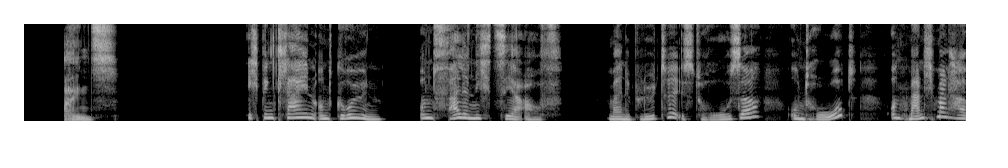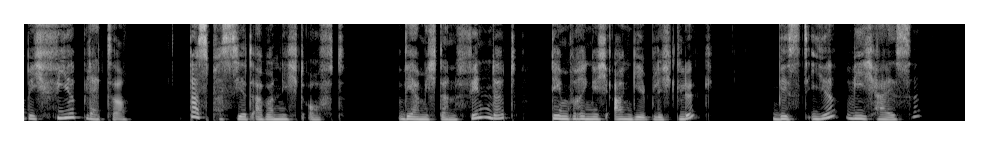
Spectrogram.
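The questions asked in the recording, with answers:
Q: Wisst ihr, wie ich heiße?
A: Klee (Kleeblatt)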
